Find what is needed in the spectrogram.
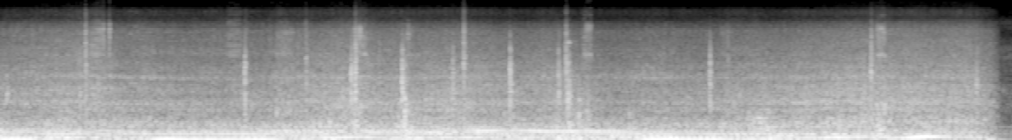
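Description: Jeep Rubicon crawling slowly over bare rock: a low, steady engine rumble that rises briefly in pitch about halfway through, with scattered sharp clicks and cracks from the tyres on the rock.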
